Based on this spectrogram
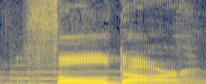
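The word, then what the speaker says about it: Thuldar: damn uh full dog foldar could you spell that for me please you know there's a a letter in the english language you know yeah for th how it's pronounced as f so t-h-u-l-d-a-r t-h-u-l t-h-u-l-d-a-r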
